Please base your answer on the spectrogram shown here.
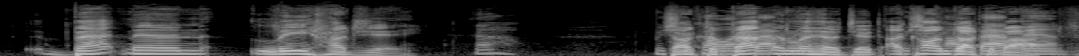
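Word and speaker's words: Batmanghelidj: That's prolonged dehydration causing that damage, which actually and I had to write down how to pronounce his name. Oh. It's Batman Lehaji.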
